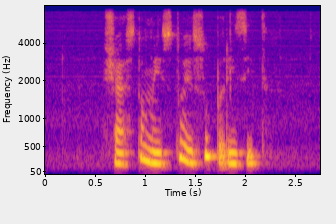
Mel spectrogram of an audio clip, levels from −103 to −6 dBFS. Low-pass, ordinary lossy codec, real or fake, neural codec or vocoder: 7.2 kHz; none; real; none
